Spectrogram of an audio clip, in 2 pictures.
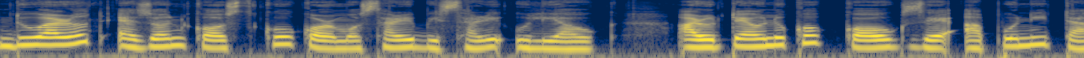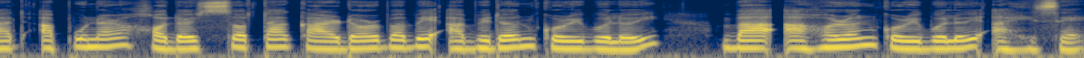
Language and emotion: Assamese, neutral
